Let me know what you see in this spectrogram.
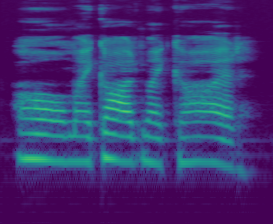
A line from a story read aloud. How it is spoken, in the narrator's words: murmured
